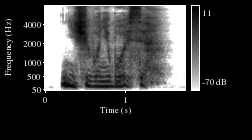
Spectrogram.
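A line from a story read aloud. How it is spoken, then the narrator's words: Barely audible. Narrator (Russian): говорил еле слышно Вайлар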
